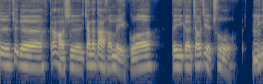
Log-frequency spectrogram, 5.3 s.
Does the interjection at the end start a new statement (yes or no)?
no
